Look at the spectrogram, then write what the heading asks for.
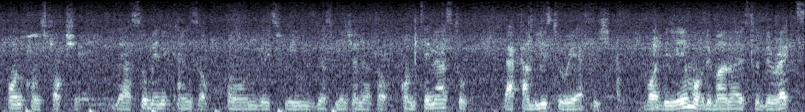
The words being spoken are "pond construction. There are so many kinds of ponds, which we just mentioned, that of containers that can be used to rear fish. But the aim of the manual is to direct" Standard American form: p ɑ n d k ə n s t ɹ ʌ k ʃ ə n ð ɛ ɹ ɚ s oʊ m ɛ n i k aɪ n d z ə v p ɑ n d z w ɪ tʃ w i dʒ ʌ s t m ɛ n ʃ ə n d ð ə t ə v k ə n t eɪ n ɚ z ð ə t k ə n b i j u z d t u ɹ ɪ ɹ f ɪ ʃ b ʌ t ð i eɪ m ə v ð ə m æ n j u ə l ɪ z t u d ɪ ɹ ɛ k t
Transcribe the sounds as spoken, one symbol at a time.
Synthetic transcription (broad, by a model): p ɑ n k ə n s t ɹ ʌ k ʃ ə n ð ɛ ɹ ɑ s oʊ m ɛ n i k aɪ n d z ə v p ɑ n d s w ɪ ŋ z dʒ ʌ s t m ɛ n ʃ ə n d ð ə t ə k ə n t eɪ n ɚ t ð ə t k ə n b i j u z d t u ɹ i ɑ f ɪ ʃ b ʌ t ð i eɪ m ə v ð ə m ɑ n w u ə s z t u d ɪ ɹ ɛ k t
